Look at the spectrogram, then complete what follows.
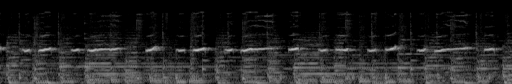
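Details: A pet monk parakeet or cockatiel, owner unsure which, sings nonstop, a bright, wavering whistled phrase repeated about twice a second, above loud background music with a steady beat.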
